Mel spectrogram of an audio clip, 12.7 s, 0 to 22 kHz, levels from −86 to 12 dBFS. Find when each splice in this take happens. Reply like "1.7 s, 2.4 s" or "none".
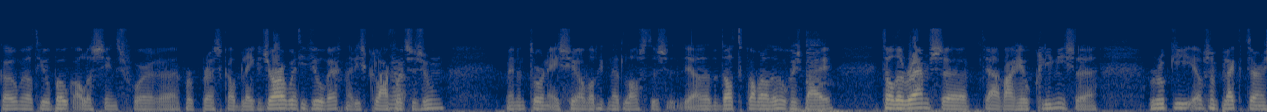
3.0 s, 7.1 s, 10.7 s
